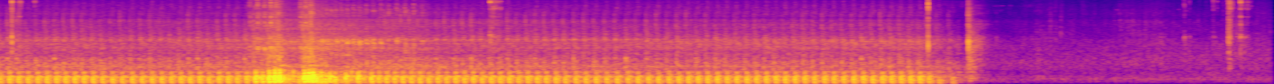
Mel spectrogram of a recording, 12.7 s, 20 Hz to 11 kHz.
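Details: Honda FTR223 converted to 125, engine cold; idle carries a sharp, regular clatter about three beats a second until switched off; cause unknown. Cold-engine clatter.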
